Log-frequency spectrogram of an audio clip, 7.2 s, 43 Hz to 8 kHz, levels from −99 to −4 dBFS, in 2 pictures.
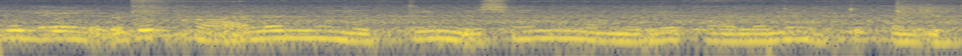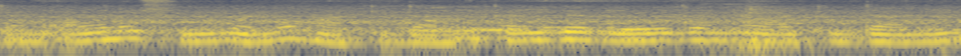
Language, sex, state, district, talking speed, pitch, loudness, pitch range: Kannada, female, Karnataka, Belgaum, 115 wpm, 185 Hz, -16 LUFS, 170-215 Hz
